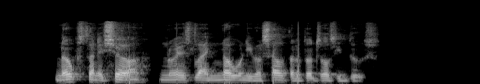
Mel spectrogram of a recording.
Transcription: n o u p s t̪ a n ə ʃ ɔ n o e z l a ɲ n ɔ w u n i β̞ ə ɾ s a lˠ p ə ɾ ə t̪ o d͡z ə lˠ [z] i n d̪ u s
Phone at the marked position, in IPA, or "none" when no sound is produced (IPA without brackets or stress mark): z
